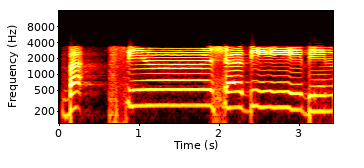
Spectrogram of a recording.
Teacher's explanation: کے ساتھ حمزہ ساکنہ ہے، یہاں جھٹکا واضح کریں گے، بأسن، سین کے نیچے 2 زیر کی تنوین ہے، آگے شین حروف اخفا میں سے، لہذا غنہ کر کے ادا کریں گے۔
